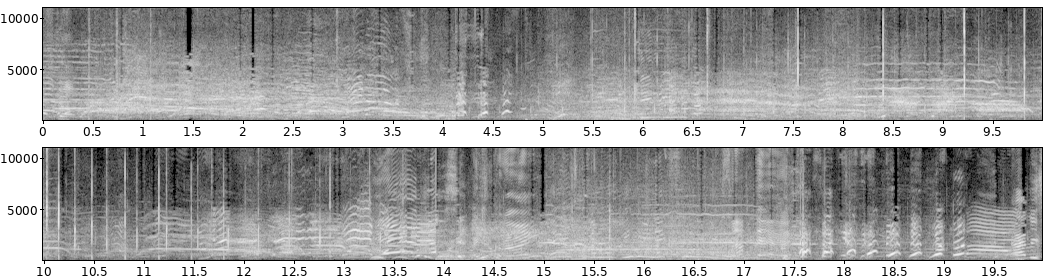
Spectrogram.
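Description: A crowd of young women cheer and chatter excitedly up close in a large echoing arena.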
